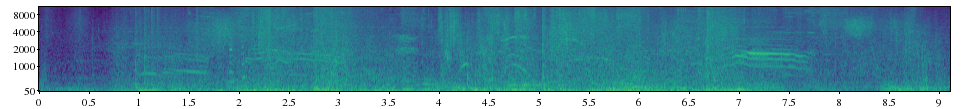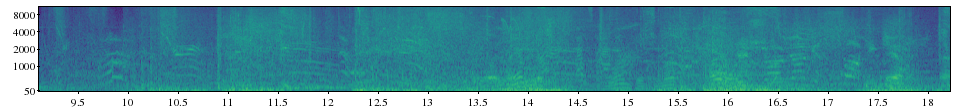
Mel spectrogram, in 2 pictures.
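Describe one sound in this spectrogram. Spells crackle and blast as game characters fight.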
